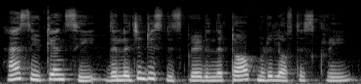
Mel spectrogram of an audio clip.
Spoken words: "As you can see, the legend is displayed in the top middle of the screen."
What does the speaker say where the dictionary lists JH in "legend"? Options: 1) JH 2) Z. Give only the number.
1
